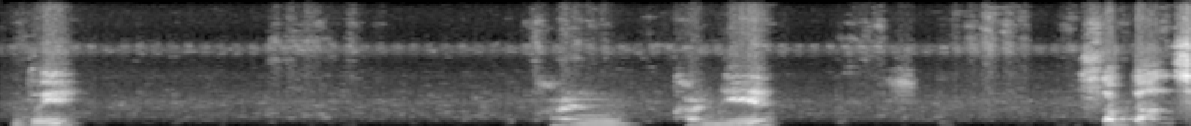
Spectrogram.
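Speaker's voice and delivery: term spoken piece by piece with long pauses; slow dictation. Real, not acted. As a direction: dictate slowly as you write. Dictating a term while writing it. (धीरे-धीरे लिखते हुए बोलना)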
